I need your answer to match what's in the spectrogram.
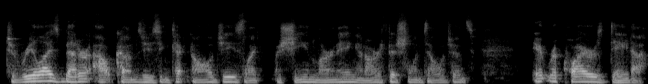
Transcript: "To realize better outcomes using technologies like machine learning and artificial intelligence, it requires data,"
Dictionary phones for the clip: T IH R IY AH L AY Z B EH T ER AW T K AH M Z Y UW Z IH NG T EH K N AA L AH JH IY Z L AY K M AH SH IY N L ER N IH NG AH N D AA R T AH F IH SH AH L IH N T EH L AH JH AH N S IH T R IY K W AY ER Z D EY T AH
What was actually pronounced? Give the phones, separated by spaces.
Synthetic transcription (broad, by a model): T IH R IY AH L AY Z B EH T ER AW T K AH M Z Y UW Z IH NG T EH K N AA L AH JH IY Z L AY K M AH SH IY N L ER N IH NG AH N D AA R T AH F IH SH L IH N T EH L AH JH AH N S IH T R IY K W AY ER Z D EY T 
